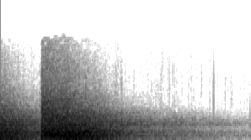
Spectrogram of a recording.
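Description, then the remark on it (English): A loud, sharp gunshot in a shootout with bandidos cracks out over the fading tail of an earlier blast, then rings away in a long, smooth decay. No voices are heard. “Get your guns ready, boys, and make every shot count.”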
